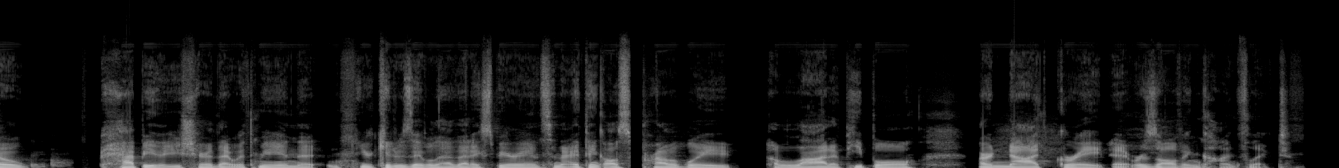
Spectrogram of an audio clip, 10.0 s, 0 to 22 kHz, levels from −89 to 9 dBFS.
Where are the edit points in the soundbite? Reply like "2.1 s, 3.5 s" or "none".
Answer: 4.7 s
